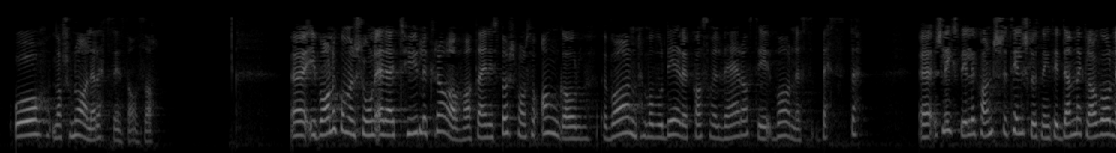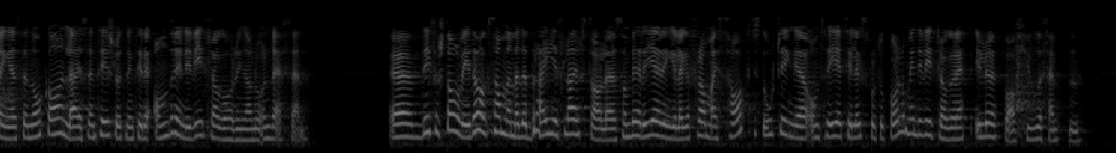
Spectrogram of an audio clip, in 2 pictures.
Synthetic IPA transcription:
ɔnɑʂʊnɑːləɾɛt̪sɪnst̪ɑnsɑɾ | ʔɪbɑːɳəkʊnʋɛnʂuːn̩æɖɛæɪt̪ʰyːd̪lɪkʰɾɑːʋɑt̪̚d̪æɪnɪspœʂmoːlsɔmʔɑŋɡoːɾbɑːɳmɔʋʉɖeːɾəkʰɑːsɔmʋɪlʋæːɾəɑt̪̚ɪbɑːɳəsbɛst̪ə | ʂɭiːkst̪ɪlːəkʰɑnʂət̪ʰɪlʂɭʉt̪nɪŋt̪ʰɪld̪ɛnːəkʰlɑːɡəɔɾɖ̪nɪŋənsɛnoːkɔɑənlæɪsɛnt̪ʰɪlʂɭʉt̪nɪŋt̪ʰɪld̪æɪʔɑnd̪ɾəɪnd̪ɪʋiːd̪̚kʰlɑːɡəɔɾɖ̪nɪŋəɳuːʉnd̪ə̰ɛfɛ̰n | d̪ɪfɔʂt̪oːɾʋɪɪd̪ɑːɡsɑmːənmɛːd̪ɛbɾæɪəflæɪɾt̪ʰɑːləsɔmbeːɾɛjeːɾɪŋəlɛɡəfɾɑmːæɪsɑːkt̪ʰɪst̪uːʈʰɪŋːəʔɔ̰mt̪ʰɾiːət̪ʰɪlːɛɡspʰɾʊt̪ʊkʰɔlːɔmɪnd̪ɪʋiːd̪̚kʰlɑːɡəɾɛt̪ʰːɪløːpəɑ̰ːʋçʉːəfɛmt̪n̩

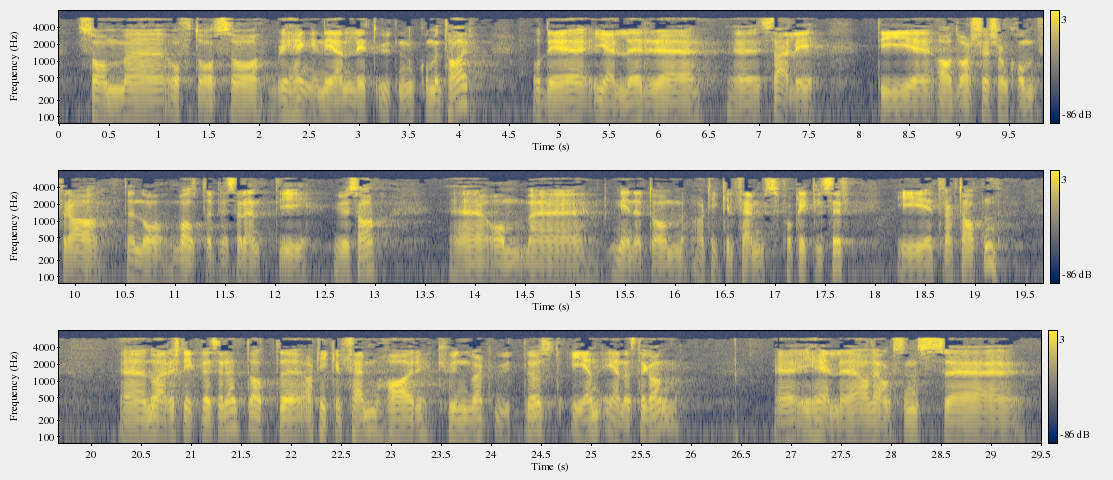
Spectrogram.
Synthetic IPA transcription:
sɔmɔft̪əɔsːɔblɪɾɦɛŋːənɪjɛnːlɪt̪ːʉːt̪nkʰʊmənt̪ʰɑːɾ | ɔd̪ɛjɛlːəɾ | sæːɭɪ | d̪̥ɪɑːd̪ʋɑːʂəʂɔmkʰɔmːfɾɑd̪̥ɛnːoːʋɑlt̪ʰəpʰɾɛsɪd̪ɛnt̪ɪ | ʉːɛsɑː | ɔm | mɪnːət̪ɔmɑ̰ʈʰɪkːəlfɛmsfɔɾpʰlɪk̚t̪əlsəɾ | ɪt̪ʰɾɑkt̪ʰɑːt̪n̩ | noːæɖəʂɭiːk̚pʰɾɛsɪd̪ɛnt̪ɑt̪ɑʈʰɪkːəlfɛmːɦɑɾkʰʉnːʋæʈːʉːt̪løːst̪eːneːnəst̪əɡɑŋː | ɪheːləɑlɪɑŋsəns

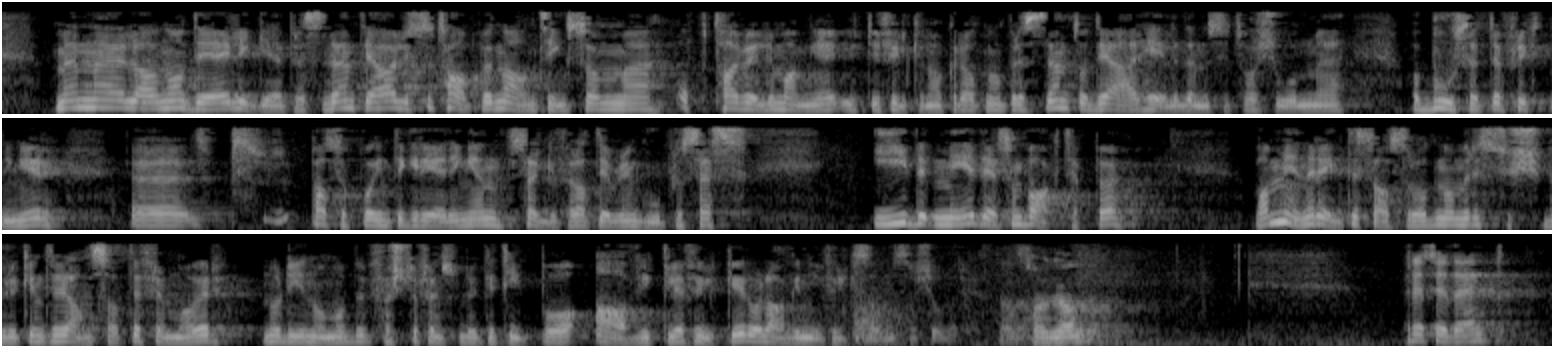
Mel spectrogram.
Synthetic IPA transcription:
mɛnlɑːnoːd̪ɛlɪɡːəpʰɾɛsɪd̪ɛnt̪jæɪhɑɾʊlʏst̪lɔt̪ʰɑːɔpːɛnɑːnt̪ʰɪŋːsɔmɔpːt̪ʰɑːɾʋɛld̪ɪmɑŋːəʉːt̪ɪfʏlkənəɑkːʉɾɑːt̪noːpʰɾɛsɪd̪ɛnt̪ɔd̪ɛæɾɦeːləd̪ɛnːəsɪt̪ʉɑʂuːnn̩mɛ | ɔbuːsɛt̪ːəflʏkt̪nɪŋəɾ | pʰɑsːəpʰɔɪnt̪əɡɾeːɾɪŋənsœɾɡəɾfɔɾɑt̪̚d̪ɛblɪɾɛnɡuːpʰɾʊsɛs | ɪmɛd̪ɛsɔmbɑːkt̪ʰɛpːə | ʋɑːmeːnəɾeːɡənt̪lɪst̪ɑːt̪sɾoːd̪n̩ɔmɾɛsʉʂbɾʉːkənət̪ʰɪld̪ɛɑnsɑt̪ːəfɾɛmːoːʋəɾnɔɖɪnoːmɔfœʂʈɔfɾɛmst̪bɾʉːkəʈʰiːd̪̚pʰɔɑːʋʋɪkləfʏlkəɾɔlɑːɡənyːəfʏlkəsɑd̪mɪnɪst̪ɾɑʂṵːnəɾsɔɡɑn | pʰɾɛsɪd̪ɛnt̪

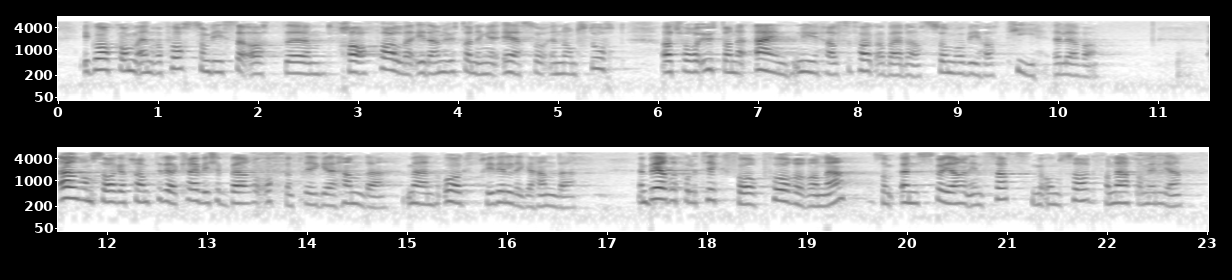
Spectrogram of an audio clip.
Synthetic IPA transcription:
ʔɪɡoːʁkʰɔmːæɪnʁɑpʰɔʁt̪sɔmʋiːsəʔɑt̪fʁɑːfɑləʔɪd̪ɛnːəʉːt̪̚d̪ɑnɪŋəʔɛsɔʔɛnɔʁmt̪st̪uːʁt̪ | ʔɑt̪fɔʁɔʉːt̪̚d̪ɑnːəʔæɪnːyːhɛlsəfɑːɡɑʁbæɪd̪əʁsɔmɔʋɪɦɑːt̪ʰiːɛleːʋə̰ʁ | ʔɛləʁəɔmsɔʁɡəfʁɛmt̪ʰiːd̪əkʰʁeːʋəɪçːəbæːʁəʔɔfənt̪ʰlɪɡəɦɛnd̪əmɛnoːɡfʁɪʋɪlɪɡəɦɛnd̪ə | ɛnbeːd̪ʁəpʰʊlɪt̪ʰɪkːfɔʁpʰoːʁøːʁɑnəsɔmœnskəʁɔjæːʁəɛɪnɪnsɑt̪smɛʔɔmsɔʁɡfɔʁnæːʁfɑmiljə

